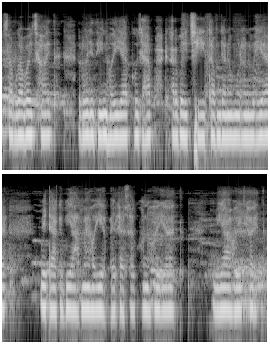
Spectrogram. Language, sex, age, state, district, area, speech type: Maithili, female, 30-45, Bihar, Samastipur, urban, spontaneous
